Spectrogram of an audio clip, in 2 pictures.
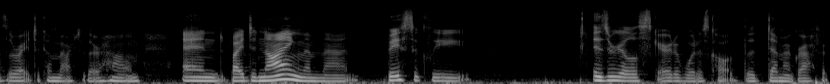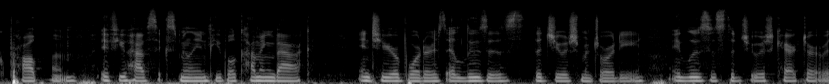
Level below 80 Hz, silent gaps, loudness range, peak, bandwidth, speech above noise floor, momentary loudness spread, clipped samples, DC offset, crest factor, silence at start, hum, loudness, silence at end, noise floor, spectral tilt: -40 dBFS; none; 6 LU; 0 dBFS; 13.5 kHz; 20 dB; 13 LU; under 0.1%; under 0.1%; 30 dB; 0 s; none; -30 LUFS; 0 s; -49 dBFS; -6 dB/octave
